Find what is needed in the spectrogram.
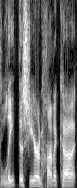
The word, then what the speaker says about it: Hanukkah: Pronounce this word here, but Happy Chinooka. – Happy Chinooka. It's an Hanukkah.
